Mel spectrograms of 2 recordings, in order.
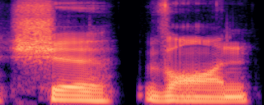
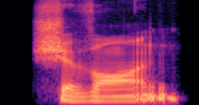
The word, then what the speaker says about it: Siobhan: That's another spelling for it is S H A V A W N. – Hmm. – It says English pronunciation Siobhan with the emphasis on Vaughn. So Siobhan.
